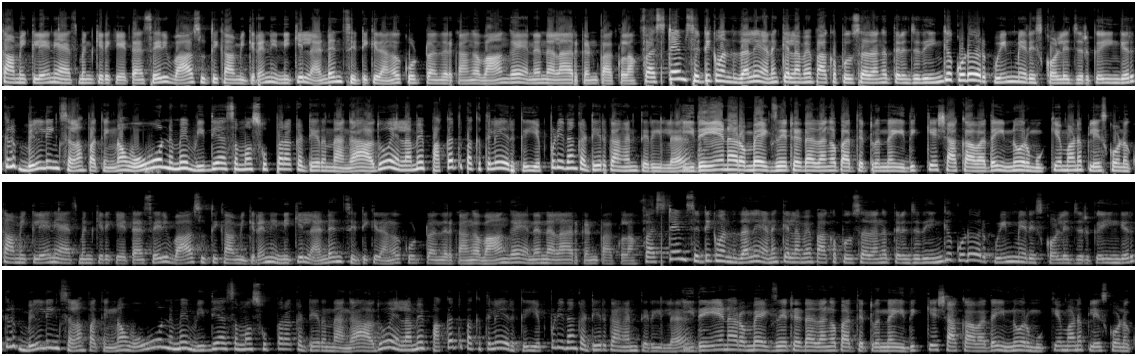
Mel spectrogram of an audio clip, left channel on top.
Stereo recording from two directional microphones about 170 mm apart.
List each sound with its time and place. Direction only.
0.0 s a woman's voice: 45° left (ahead or behind)
6.2 s a woman's voice: 50° left (ahead or behind)
20.9 s a woman's voice: 40° left (ahead or behind)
